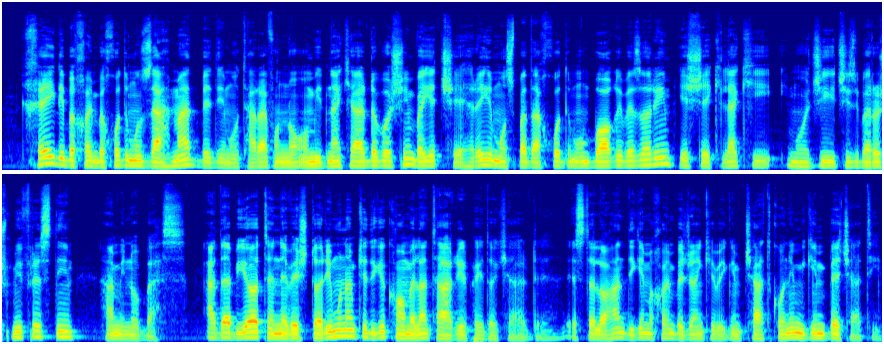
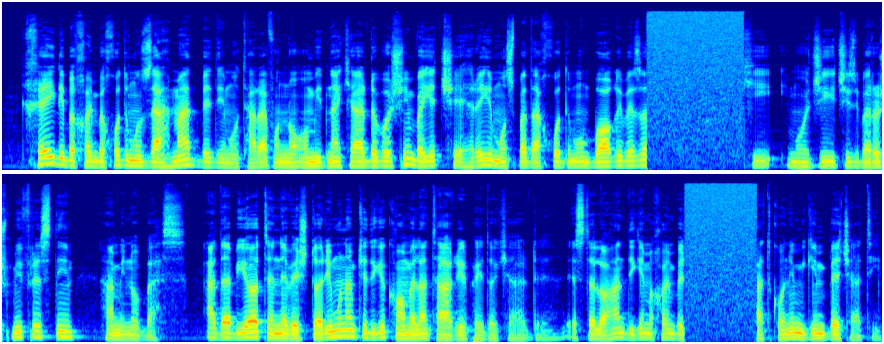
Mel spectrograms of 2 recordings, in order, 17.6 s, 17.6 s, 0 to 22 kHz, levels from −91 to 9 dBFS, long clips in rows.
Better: first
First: none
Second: audio cutting out; filled with static; at 6.5 s for 1 s and at 16 s for 0.5 s

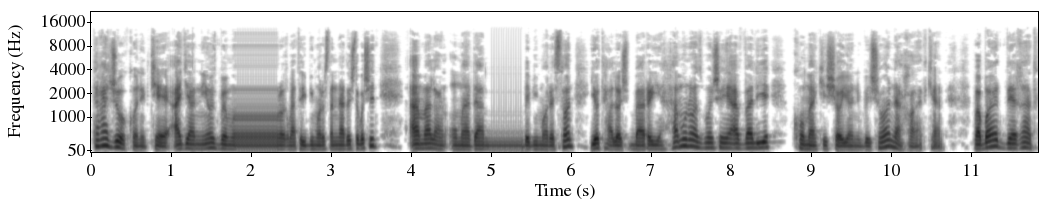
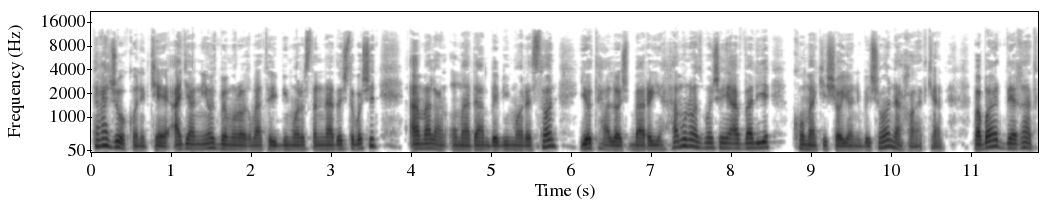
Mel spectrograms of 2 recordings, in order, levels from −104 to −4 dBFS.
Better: second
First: audio freezing; at 2 s for 0.5 s and at 5 s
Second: none

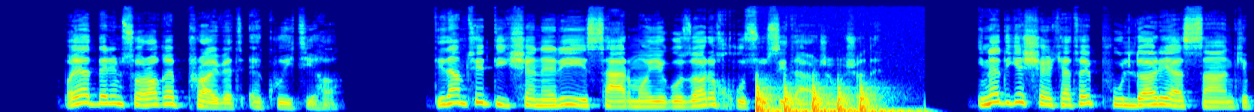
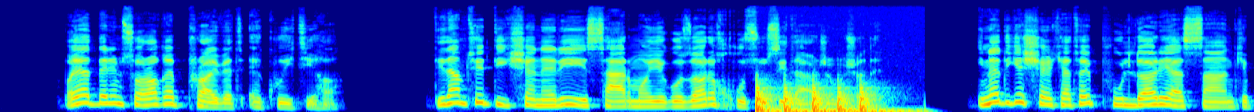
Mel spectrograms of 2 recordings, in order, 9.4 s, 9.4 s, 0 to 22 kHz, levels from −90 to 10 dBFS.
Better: neither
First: door banging; loud; from 5.5 to 7 s; peak 4 dB above the speech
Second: door banging; loud; from 5.5 to 7 s; peak 4 dB above the speech

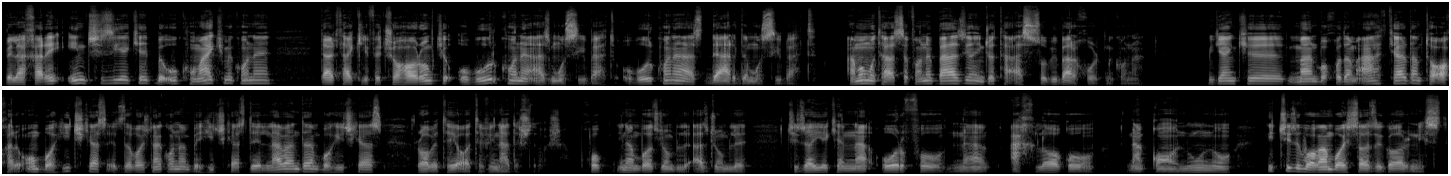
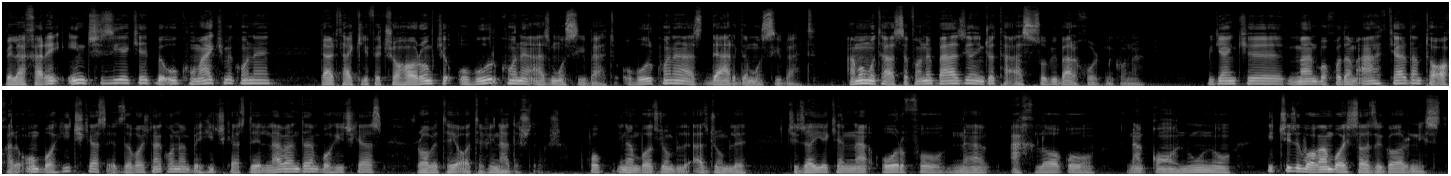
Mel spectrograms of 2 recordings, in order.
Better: second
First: thin; somewhat; fading below 600 Hz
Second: none

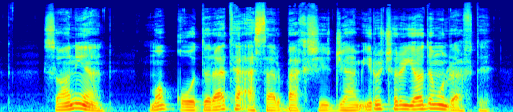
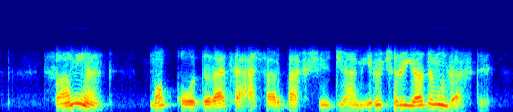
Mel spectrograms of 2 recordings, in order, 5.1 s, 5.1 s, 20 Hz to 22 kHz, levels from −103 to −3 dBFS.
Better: first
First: none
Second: phone-call audio; poor line

